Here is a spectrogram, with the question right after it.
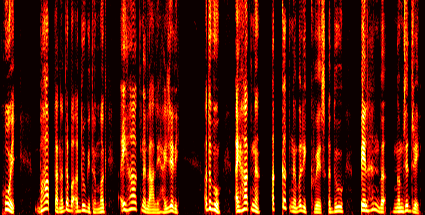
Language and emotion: Manipuri, disgusted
